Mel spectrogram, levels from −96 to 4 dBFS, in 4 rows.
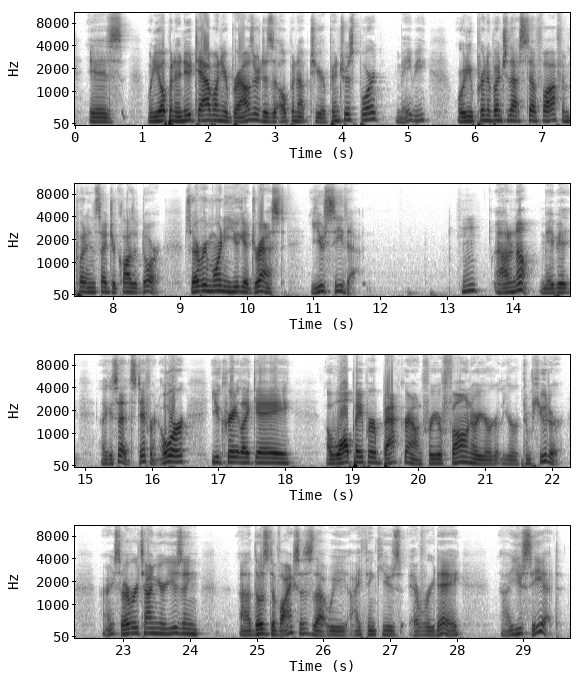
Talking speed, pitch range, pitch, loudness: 185 wpm, 120-150 Hz, 135 Hz, -14 LUFS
